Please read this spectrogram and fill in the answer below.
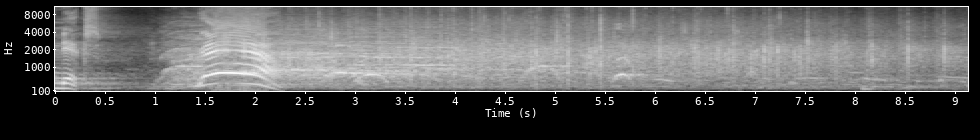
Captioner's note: cheering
